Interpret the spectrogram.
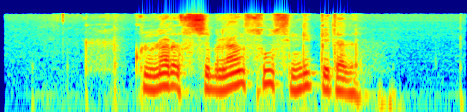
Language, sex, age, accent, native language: Uzbek, male, 25-34, Toshkent shahri, Uzbek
